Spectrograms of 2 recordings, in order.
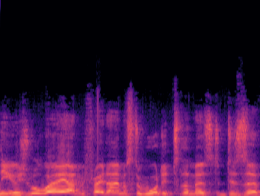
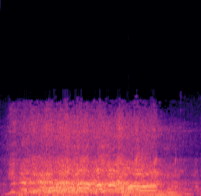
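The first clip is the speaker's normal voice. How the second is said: loud, higher, long drawn-out coaxing; urging call; 4 semitones higher, 5 dB louder than usual. Acted. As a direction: call out to egg on the bidders. Auctioneer urging the bidders.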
